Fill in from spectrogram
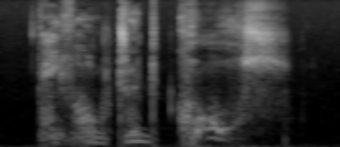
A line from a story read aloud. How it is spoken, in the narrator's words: Jack whispered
